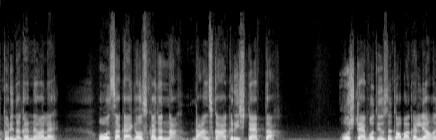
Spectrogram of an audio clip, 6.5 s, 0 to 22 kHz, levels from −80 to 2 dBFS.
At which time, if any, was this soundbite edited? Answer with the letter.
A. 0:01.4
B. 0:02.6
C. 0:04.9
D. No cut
D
